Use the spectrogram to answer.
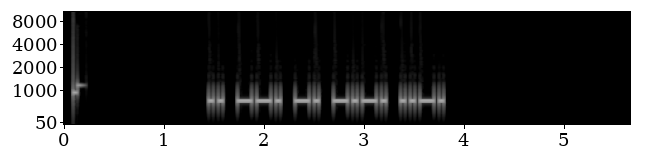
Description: Morse code, heard as a keyed tone, about 25 wpm, 700 Hz. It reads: IGNCF
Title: Code Groups - 5 Letters - 25wpm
